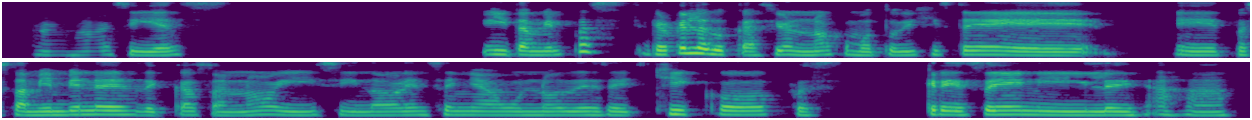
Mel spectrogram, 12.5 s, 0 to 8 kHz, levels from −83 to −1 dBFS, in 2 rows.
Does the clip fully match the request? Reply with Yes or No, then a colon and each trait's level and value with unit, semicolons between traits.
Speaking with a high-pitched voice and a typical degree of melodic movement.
No: high, 195 Hz; narrow, 2.1 semitones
